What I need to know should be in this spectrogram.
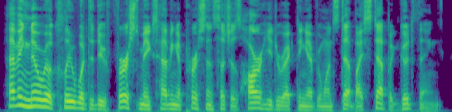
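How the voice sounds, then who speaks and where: A man playing a wry, resigned teenage schoolboy who narrates an audio drama in a deadpan manner. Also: medium pitch, fast talker, natural voice. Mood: wry, measured. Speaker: narrator and lead character. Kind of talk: first-person scripted audio drama narration. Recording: music behind the voice. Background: instrumental music.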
